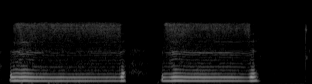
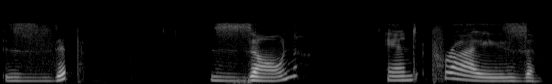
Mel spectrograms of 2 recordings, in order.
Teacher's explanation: The letter Z is voiced. The vocal cords vibrate. · But with Z, vibrate the vocal cords, vibran, como un insecto.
